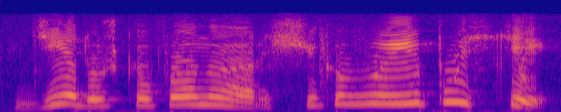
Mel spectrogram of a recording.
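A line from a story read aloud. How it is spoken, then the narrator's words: Sweet little voice. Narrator (Russian): лисичка сейчас же встала на задние лапки и сказала умильным голоском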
